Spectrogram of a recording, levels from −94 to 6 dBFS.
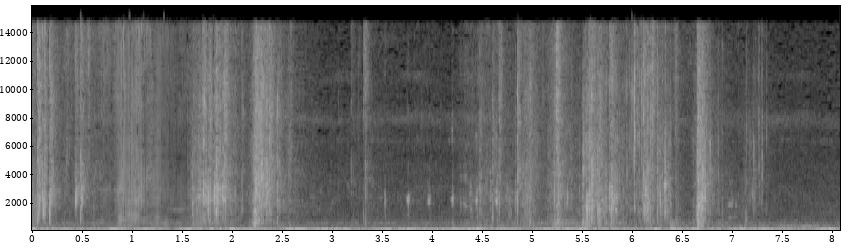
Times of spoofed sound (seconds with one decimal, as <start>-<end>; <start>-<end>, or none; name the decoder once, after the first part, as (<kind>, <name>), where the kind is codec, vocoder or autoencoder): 0.7-1.6 (vocoder, BigVGAN v2)

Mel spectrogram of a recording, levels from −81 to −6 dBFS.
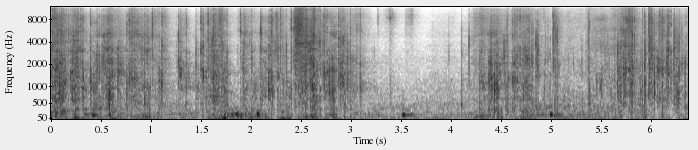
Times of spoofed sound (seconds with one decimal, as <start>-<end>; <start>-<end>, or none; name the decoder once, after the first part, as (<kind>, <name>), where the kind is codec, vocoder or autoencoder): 0.0-4.8 (codec, SNAC); 6.0-6.4

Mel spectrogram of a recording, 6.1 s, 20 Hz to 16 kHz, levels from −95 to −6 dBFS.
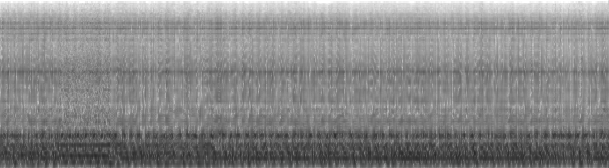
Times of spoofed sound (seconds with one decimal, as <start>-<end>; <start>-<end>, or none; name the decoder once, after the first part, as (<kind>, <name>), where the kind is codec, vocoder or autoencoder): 0.0-0.6 (vocoder, BigVGAN v2); 1.1-6.1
